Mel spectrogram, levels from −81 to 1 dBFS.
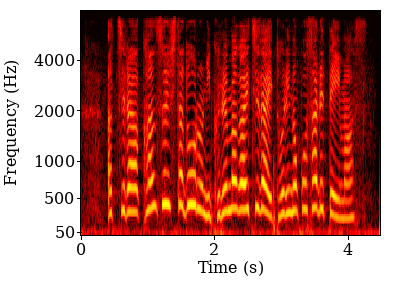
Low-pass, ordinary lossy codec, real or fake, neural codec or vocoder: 7.2 kHz; none; fake; codec, 16 kHz, 16 kbps, FunCodec, trained on LibriTTS, 50 frames a second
